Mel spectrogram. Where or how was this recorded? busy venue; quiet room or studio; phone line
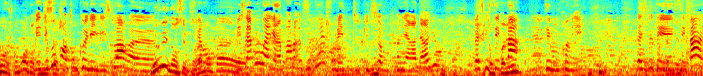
busy venue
